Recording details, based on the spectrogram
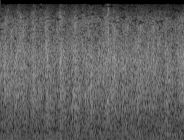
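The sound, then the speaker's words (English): Sustained applause from an audience for two debate contestants, a steady dense patter of many hands clapping at an even level throughout, with no one speaking over it. “A round of applause, I think, is due again for our two fine contestants.”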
